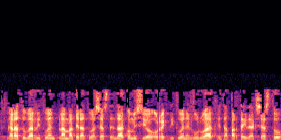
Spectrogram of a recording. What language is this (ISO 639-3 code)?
eus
